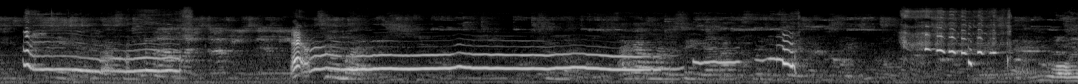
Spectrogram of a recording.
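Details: A dog crying: a long, steady, wailing whine held for several seconds with strong overtones, framed by shorter rising and falling cries and a burst of quick pulses at the end, with music playing.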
